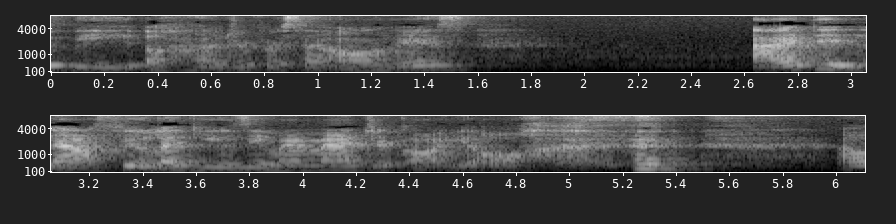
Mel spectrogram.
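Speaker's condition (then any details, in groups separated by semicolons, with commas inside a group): No condition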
